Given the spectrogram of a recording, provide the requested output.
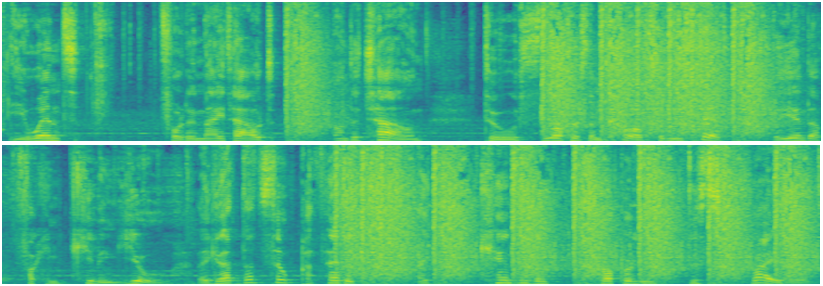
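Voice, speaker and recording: A man's voice: on the high side, a little slow, hardly any pauses, over loud music, close to an everyday voice. A man improvising in character as a cocky, callous vampire while playing a video game, drawling and scornful. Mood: mocking glee. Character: cocky, callous male vampire roleplayed by a gamer. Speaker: gamer roleplaying in a playthrough.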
